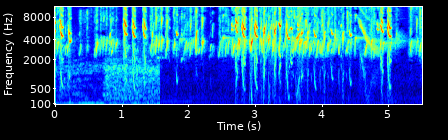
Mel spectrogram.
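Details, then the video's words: Goldfinch singing on a training recording for songbirds: rapid chirps and liquid twittering phrases with sharp high notes, briefly masked by background noise at first, then clear, ending in a thin trill. "Motivational tones must be available on your phone for your goldfinch to sing"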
